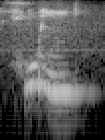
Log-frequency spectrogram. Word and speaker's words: ruim: Ruim e não ruim. Muitas vezes falamos ruim, isso é ruim.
